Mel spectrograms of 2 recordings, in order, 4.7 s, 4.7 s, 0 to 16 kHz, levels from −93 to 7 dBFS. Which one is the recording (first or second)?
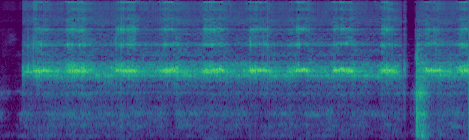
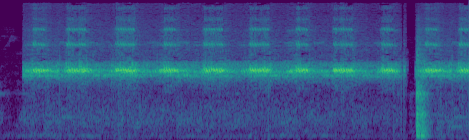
second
